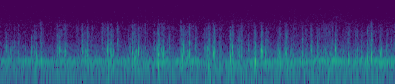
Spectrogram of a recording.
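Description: Horses ridden away at a trot, heard as many quick hoofbeats in a steady, even rhythm. The clatter lasts the whole time over a low, constant hum.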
